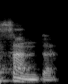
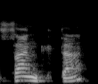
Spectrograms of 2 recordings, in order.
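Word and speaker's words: sancta: c con la t muchas veces la gente dice o se escucha Santa sí sin la c la palabra latina tiene una c en el medio Entonces si podemos hacer el esfuerzo de decir zanka que se escuche la c es mejor es más puro sí zacta daytrix lo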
